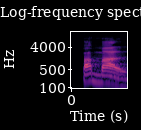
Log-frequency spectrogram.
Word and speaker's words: pas mal: E quando nós observamos aqui a transcrição fonética, você percebe que eu coloquei a sílaba tônica aqui, ó. Pas mal. Mal. Em português, nós não temos nenhuma palavra onde a língua ela fica em cima, dobrada.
